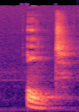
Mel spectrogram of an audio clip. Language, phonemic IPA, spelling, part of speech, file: Dutch, /ɔnt/, ont-, prefix, Nl-ont-.ogg
- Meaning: 1. un-, de-; forms verbs meaning to negate, remove or separate 2. Forms inchoative verbs, indicating that a process is beginning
